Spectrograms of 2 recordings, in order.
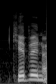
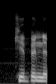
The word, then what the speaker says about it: Kipon: how do you think you pronounce this? K-I-P-O-N. – Yeah, I'd say Kippen. – Kippen, okay.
